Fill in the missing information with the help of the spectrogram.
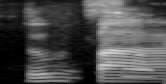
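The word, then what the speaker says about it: スーパー: Supa. Supu. Supu apa Supa. supa ya? Supa, desne supa. Jadi dari kata super itu bahasa dibawa ke apa namanya pelafalannya orang Jepang jadi supa.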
